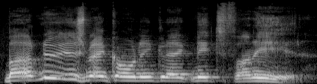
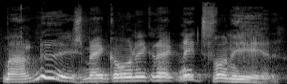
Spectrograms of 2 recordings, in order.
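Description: First: The stress falls on the word hier. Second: The stress falls on the word nu. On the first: The kingdom belongs to another place. "Waar is nu mijn koninkrijk dan wel?" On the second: The kingdom belongs to another time. "Wanneer dan wel? Het is maar waar je de klemtoon legt"

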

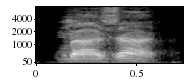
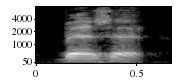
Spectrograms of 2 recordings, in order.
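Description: First: The vowels sound like a. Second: The vowels sound like e. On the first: "Maar in het Oude Testament heet dat bazar" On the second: "men vindt dan dat wij het moeten uitspreken met bezer"

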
